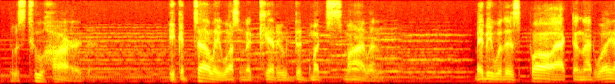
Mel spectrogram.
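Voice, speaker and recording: A deep-voiced male actor gives a full character performance as a steady, laconic, middle-aged frontier US Marshal in an old-time radio western, calm and plainspoken with an American accent. He acts and narrates in the first person. The vintage radio recording has music playing behind him.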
